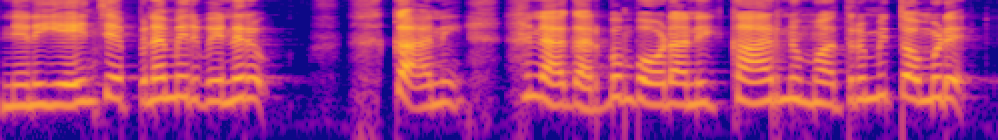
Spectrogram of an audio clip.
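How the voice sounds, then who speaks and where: A woman acts a sly young village wife in an animated moral tale. Her voice is high, with a complaining, self-pitying manner. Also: fairly quick, lightly acted. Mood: defensive. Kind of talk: animated moral story dubbing.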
